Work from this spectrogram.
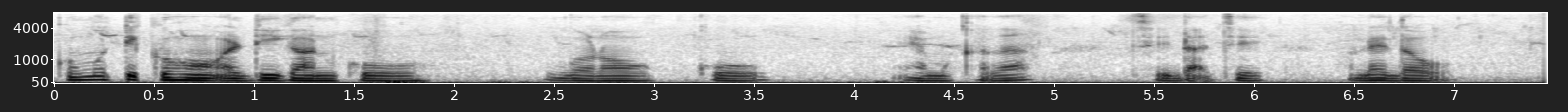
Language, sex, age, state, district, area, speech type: Santali, male, 18-30, Jharkhand, Pakur, rural, spontaneous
